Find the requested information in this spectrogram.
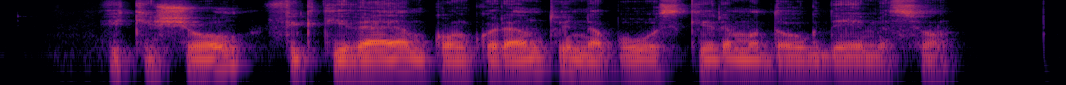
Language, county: Lithuanian, Marijampolė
